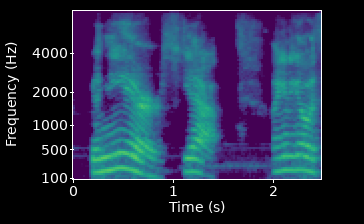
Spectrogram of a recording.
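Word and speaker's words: Beniers: the Maddie bin how do you say this veneers veneers yeah I'm gonna go with him uh looking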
